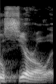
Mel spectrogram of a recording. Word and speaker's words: Searyl: Okay, Doty told the CBC, I'm raising Cyril, it's spelled S-E-A-R-Y-L,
